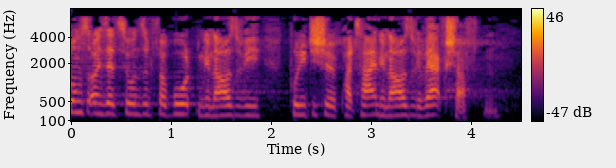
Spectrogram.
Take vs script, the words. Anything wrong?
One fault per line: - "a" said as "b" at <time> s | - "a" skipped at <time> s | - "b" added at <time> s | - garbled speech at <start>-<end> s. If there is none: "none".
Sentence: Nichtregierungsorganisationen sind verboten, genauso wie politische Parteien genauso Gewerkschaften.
none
